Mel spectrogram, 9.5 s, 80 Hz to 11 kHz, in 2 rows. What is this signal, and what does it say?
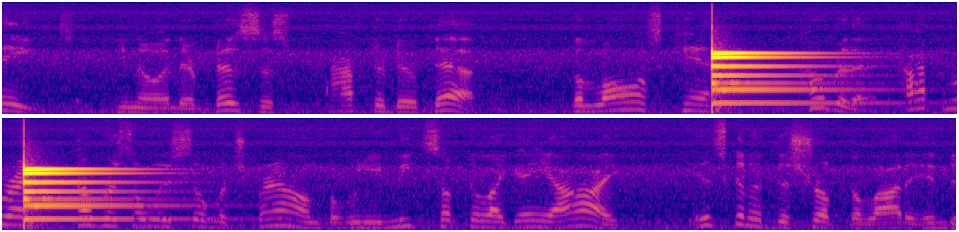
Clock strike, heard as a bell, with room echo and speech in English. 2. Two o'clock.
